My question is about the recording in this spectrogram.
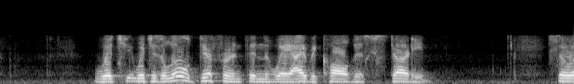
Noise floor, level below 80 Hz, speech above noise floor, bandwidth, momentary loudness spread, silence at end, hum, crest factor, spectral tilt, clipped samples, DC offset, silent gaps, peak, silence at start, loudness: -45 dBFS; -38 dBFS; 36 dB; 4 kHz; 12 LU; 0 s; none; 10 dB; -11 dB/octave; 0.8%; under 0.1%; none; 0 dBFS; 0.95 s; -10 LUFS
